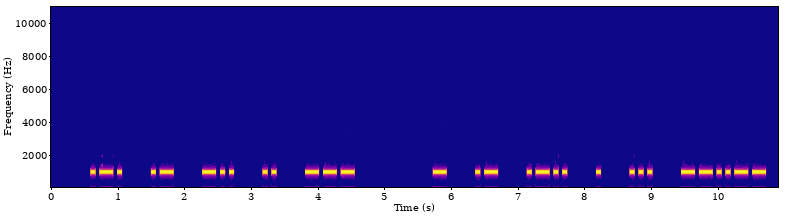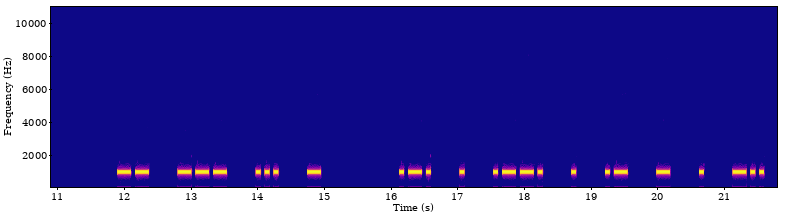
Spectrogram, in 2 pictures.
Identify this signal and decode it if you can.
Morse code, heard as a keyed tone, about 18 wpm, spaced as for 12 wpm, 1000 Hz. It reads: RADIO TALES, MOST REPEATED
